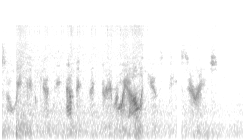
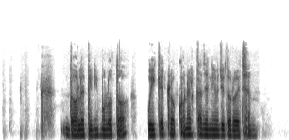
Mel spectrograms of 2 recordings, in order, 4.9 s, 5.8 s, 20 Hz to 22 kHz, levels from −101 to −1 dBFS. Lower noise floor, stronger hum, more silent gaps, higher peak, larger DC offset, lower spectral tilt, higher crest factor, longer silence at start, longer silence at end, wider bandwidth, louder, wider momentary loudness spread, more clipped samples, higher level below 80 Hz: first, -86 dBFS vs -74 dBFS; neither; first, 3.53-3.61 s vs none; second, -38 dBFS vs -2 dBFS; neither; second, -2.5 dB/octave vs -9 dB/octave; first, 24 dB vs 16 dB; second, 0.05 s vs 0.8 s; second, 0.5 s vs 0.65 s; first, 11.5 kHz vs 6.8 kHz; second, -59 LUFS vs -16 LUFS; second, 15 LU vs 18 LU; neither; second, under -90 dBFS vs -50 dBFS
